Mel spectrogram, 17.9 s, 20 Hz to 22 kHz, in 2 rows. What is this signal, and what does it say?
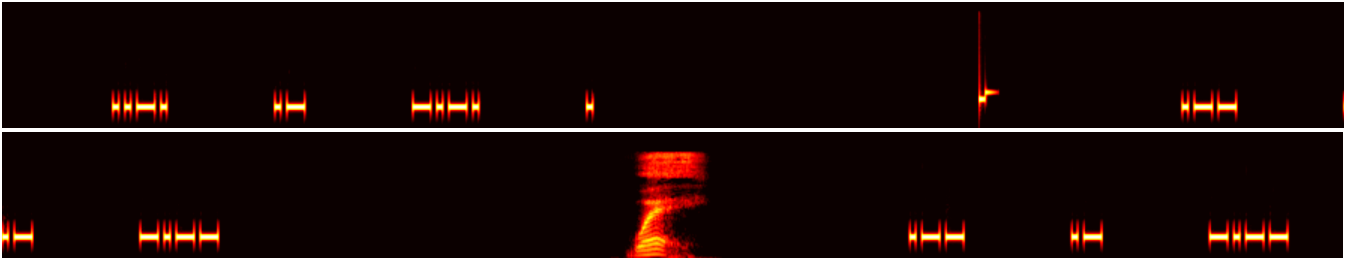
Morse code, heard as a keyed tone, about 30 wpm, spaced as for 10 wpm, 700 Hz. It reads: FACE WAY WAY
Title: 6x Character Spacing - Top 500 Words - 30wpm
